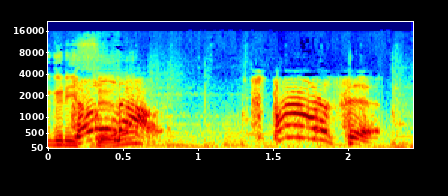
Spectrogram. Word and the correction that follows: 스파르타: 자, 다시 한번 정확하게 뭐라고요? – 스파르타. – 예, 스파르타요. 네. 스파르스 아니고 아.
